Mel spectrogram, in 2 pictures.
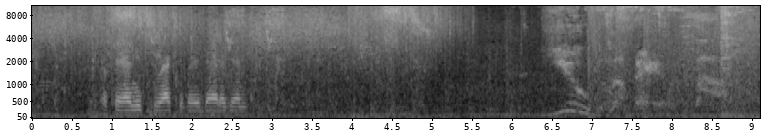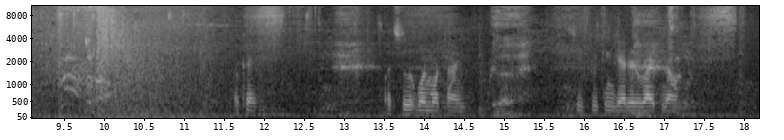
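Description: A huge creature lets out deep, groaning roars.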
